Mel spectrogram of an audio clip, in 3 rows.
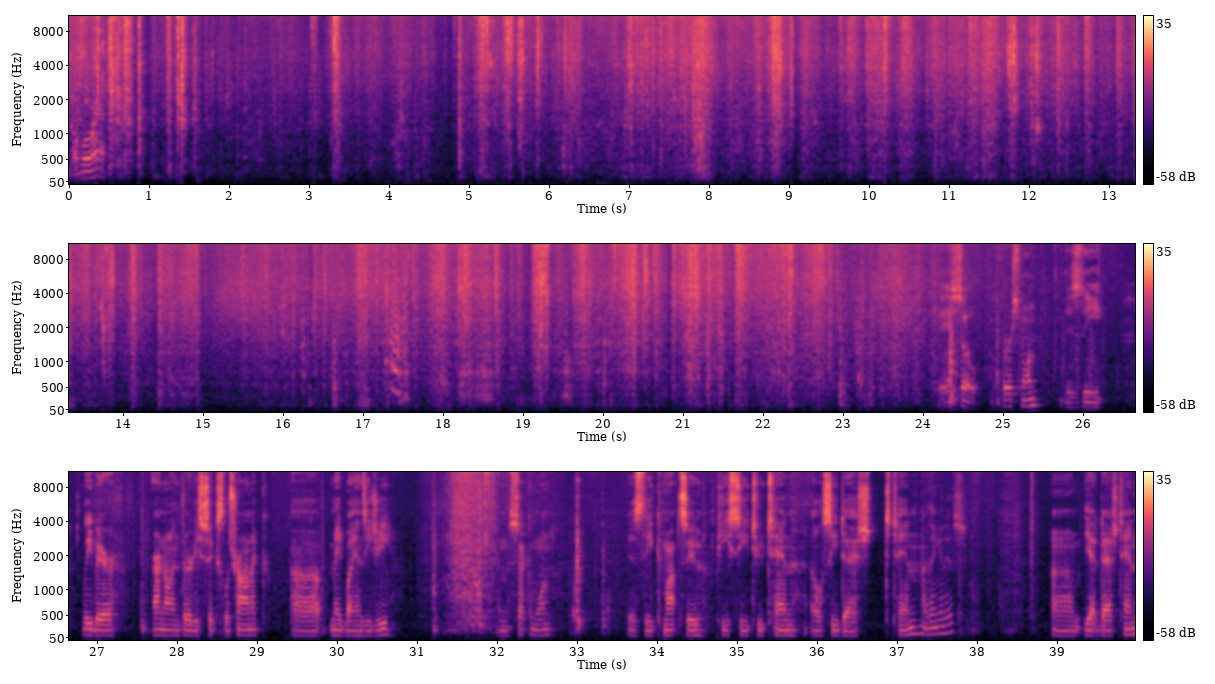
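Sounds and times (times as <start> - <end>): plastic packaging crinkling: 0.0 - 26.3.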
